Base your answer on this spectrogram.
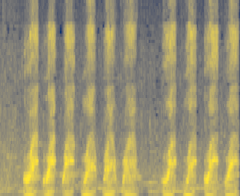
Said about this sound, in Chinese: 哎，小鸭子你好啊，你也来这里旅行啦？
